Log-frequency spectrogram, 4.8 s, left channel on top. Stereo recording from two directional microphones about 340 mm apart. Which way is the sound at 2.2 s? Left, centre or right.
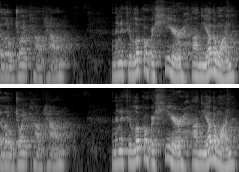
Centre.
